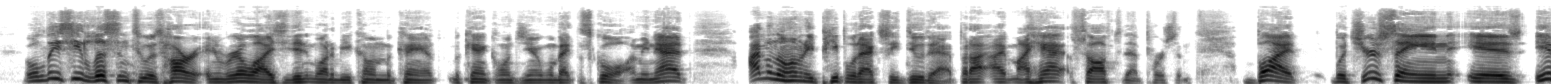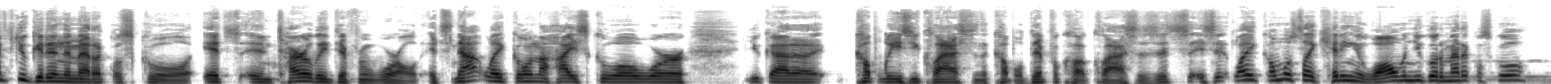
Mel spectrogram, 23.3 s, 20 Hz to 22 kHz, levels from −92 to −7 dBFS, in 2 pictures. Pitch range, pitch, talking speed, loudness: 125-170 Hz, 140 Hz, 250 wpm, -18 LUFS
